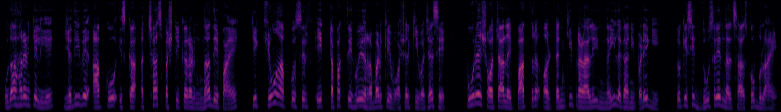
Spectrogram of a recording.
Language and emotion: Hindi, neutral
